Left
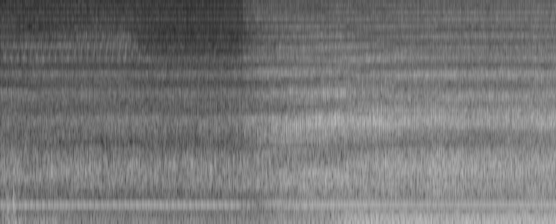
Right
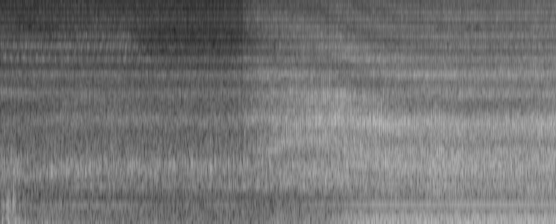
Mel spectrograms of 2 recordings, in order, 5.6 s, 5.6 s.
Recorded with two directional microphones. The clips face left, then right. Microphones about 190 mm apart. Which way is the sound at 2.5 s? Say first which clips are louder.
Left 3 dB; 40° left (ahead or behind).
